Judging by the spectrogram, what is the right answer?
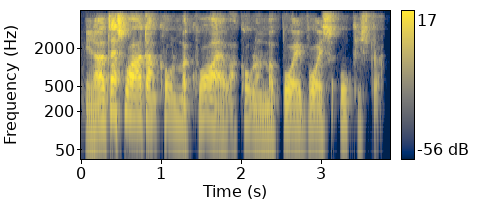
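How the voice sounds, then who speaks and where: A man's voice: on the high side, a little fast, highs cut off. A man in a casual chat, talking enthusiastically and repeating phrases for emphasis.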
